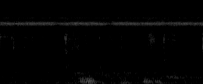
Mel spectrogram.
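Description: Chalk scratching and tapping faintly on a blackboard as words are written. Under it is a steady high-pitched whine, with a few faint low sounds.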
